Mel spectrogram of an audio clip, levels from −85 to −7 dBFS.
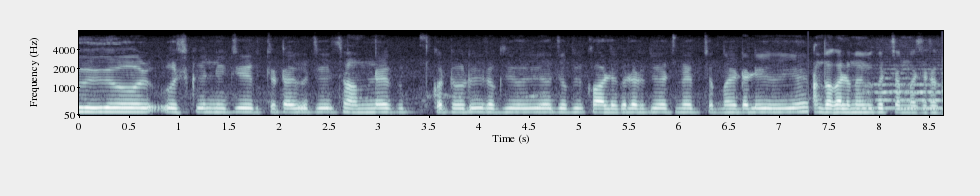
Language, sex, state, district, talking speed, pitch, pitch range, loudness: Hindi, male, Uttarakhand, Uttarkashi, 215 wpm, 135 Hz, 135-140 Hz, -16 LUFS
